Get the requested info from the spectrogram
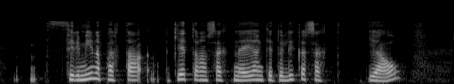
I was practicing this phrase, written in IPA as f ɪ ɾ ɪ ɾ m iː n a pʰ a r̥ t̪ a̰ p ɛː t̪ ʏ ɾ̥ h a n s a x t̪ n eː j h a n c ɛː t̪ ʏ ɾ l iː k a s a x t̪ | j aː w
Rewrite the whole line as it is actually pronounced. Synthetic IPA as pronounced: f ɪ ɾ ɪ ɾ m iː n a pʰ a r̥ t̪ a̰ c ɛː t̪ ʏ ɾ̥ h a n s a x t̪ n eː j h a n c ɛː t̪ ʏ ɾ l iː k a s a x t̪ | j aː w

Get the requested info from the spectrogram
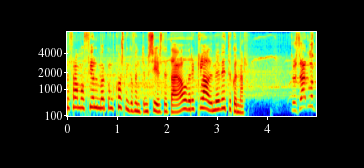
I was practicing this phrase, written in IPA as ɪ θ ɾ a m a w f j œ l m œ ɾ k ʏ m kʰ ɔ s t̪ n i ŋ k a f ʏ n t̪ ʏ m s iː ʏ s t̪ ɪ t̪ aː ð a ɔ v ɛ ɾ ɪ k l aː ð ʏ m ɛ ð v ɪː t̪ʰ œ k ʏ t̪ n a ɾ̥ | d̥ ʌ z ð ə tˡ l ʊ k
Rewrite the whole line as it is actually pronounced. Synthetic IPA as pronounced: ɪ f ɾ a m a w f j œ l m œ ɾ k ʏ m kʰ ɔ s t̪ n i ŋ k a f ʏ n t̪ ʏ m s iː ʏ s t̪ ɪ t̪ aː ɣ a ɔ v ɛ ɾ ɪ k l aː ð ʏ m ɛ ð v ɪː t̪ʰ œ k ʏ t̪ n a ɾ̥ | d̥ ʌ z ð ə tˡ l ʊ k

